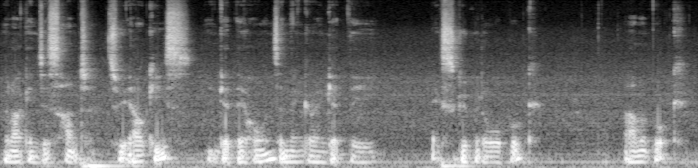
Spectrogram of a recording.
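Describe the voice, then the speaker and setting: A man with a croaky voice from a cold, talking casually through a video game and rambling with fillers. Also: deep voice, normal speed, a little mellow, slight background noise, rough recording. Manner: rambling, self-correcting, frequent fillers. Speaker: let's play gamer. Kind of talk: casual gameplay commentary.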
